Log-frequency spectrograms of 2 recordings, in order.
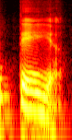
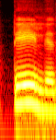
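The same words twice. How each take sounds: First: "teia" sem o som de LH; pronúncia coloquial. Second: Said in the usual way. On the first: Shown as a demonstration. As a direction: diga "teia", com I no lugar do LH. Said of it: "dizem teia". ("teia", fala popular com o LH vocalizado) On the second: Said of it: "Para telha, dizem teia".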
